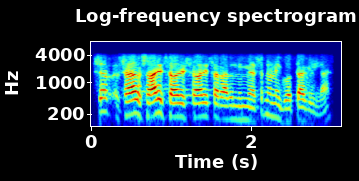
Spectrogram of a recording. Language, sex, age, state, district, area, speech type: Kannada, male, 30-45, Karnataka, Bellary, urban, conversation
